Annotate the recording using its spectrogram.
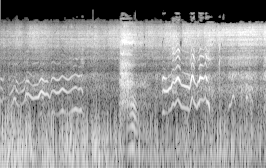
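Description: A child squealing and laughing in high, wavering cries while sliding down a snowy slope on a sled, twice in short bursts, over a steady rough rushing noise.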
